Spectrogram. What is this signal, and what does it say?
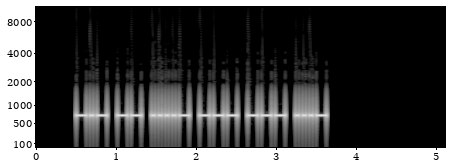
Morse code, heard as a keyed tone, about 28 wpm, 700 Hz. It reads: KM4OOV
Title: USA Call Signs 28wpm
